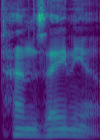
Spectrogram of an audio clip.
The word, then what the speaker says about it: Tanzania: cronin francis cronin and i'm just back from tanzania which is actually pronounced tanzania over there okay so because i'm always very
